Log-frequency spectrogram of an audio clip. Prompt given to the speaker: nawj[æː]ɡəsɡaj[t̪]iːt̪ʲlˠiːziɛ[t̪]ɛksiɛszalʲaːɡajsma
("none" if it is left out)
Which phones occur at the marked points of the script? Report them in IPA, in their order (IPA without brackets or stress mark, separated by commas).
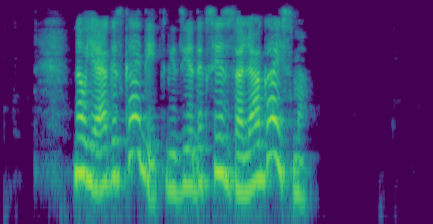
æː, d̪, d̪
